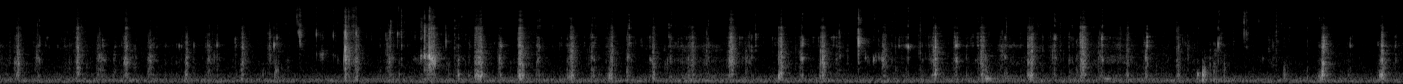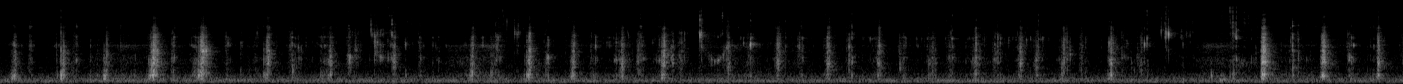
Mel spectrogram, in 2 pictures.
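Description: Close-miked chewing of a mouthful of saucy mushrooms, with wet crunching and small clicking mouth sounds a few times a second.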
